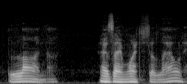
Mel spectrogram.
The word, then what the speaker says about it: Lana: her name right all this time was saying lena but it's actually pronounced lana as i watched a loud house on nickelodeon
